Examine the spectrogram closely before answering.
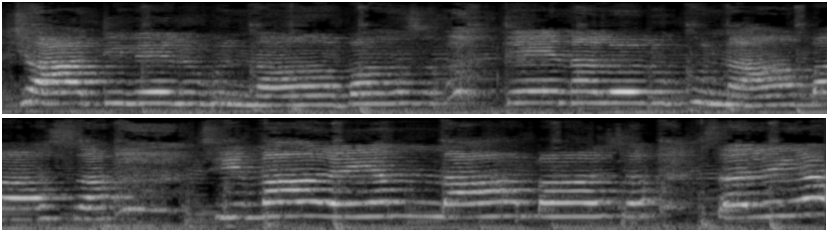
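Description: A young girl singing a Telugu song solo, in long held notes that bend up and down in pitch between phrases.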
